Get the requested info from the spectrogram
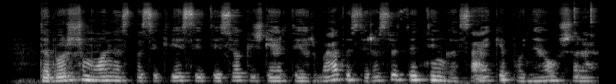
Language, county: Lithuanian, Vilnius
